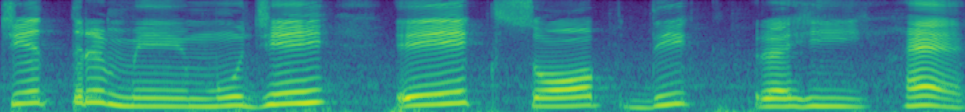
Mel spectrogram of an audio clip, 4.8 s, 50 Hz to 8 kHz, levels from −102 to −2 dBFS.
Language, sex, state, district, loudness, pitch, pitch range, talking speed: Hindi, female, Madhya Pradesh, Katni, -18 LUFS, 230 Hz, 215-275 Hz, 100 wpm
